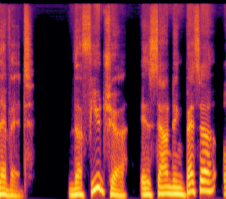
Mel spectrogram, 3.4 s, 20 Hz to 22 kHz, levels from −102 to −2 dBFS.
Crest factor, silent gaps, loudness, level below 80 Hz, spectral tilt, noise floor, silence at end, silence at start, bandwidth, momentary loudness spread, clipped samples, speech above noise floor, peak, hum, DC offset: 12 dB; none; -12 LUFS; -42 dBFS; -5.5 dB/octave; -70 dBFS; 0 s; 0 s; over 20 kHz; 10 LU; under 0.1%; 59 dB; -2 dBFS; none; under 0.1%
